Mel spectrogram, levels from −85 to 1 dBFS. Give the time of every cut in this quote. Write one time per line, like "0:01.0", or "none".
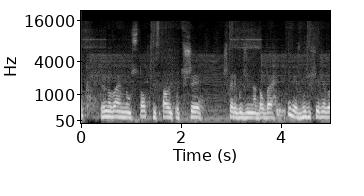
0:01.4
0:04.0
